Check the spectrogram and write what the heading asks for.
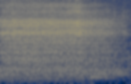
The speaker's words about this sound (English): And now we're on the thighs, so the mid leg from the knee to the hip. Breathing in.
